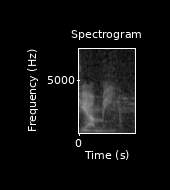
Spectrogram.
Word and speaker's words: Yumi: It's pronounced Yummy.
